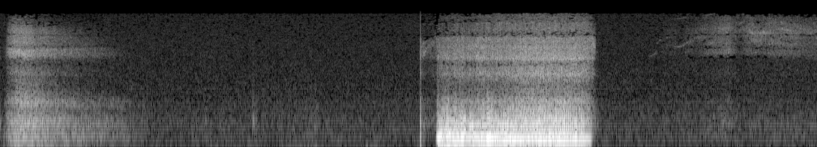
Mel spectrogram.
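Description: A soft snore, then a louder rattling snore lasting about two seconds, from a sleeping dog in a quiet room.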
